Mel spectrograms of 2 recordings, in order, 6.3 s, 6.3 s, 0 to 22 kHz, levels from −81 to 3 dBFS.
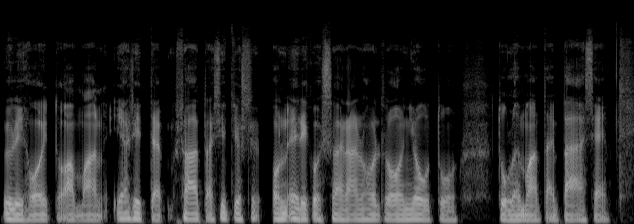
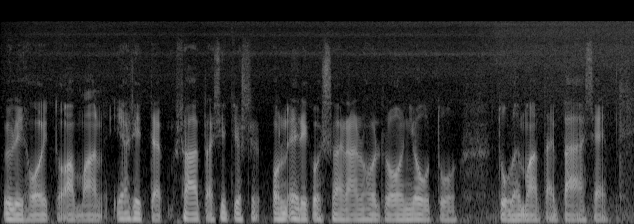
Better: first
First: none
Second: hiss; noticeable; throughout; 15 dB below the speech

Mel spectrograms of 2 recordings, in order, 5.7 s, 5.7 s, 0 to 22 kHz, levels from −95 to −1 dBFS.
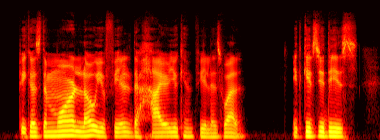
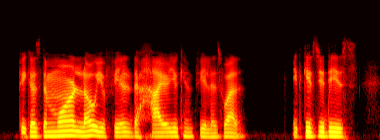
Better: first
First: none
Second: muffled; very; fading above 2.5 kHz

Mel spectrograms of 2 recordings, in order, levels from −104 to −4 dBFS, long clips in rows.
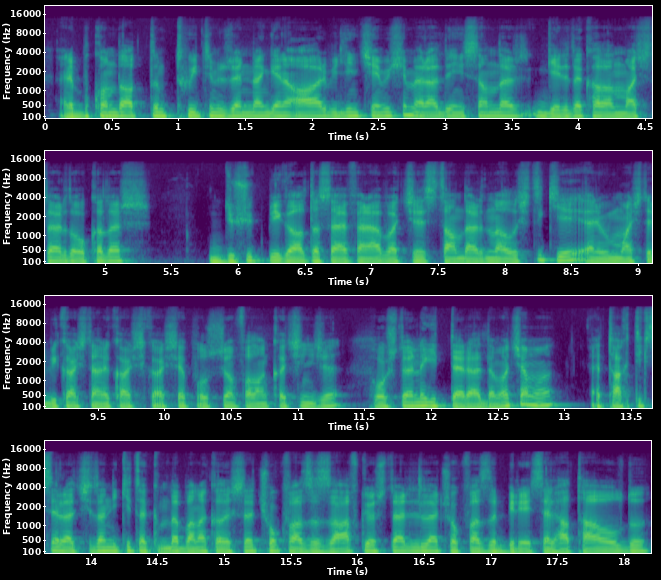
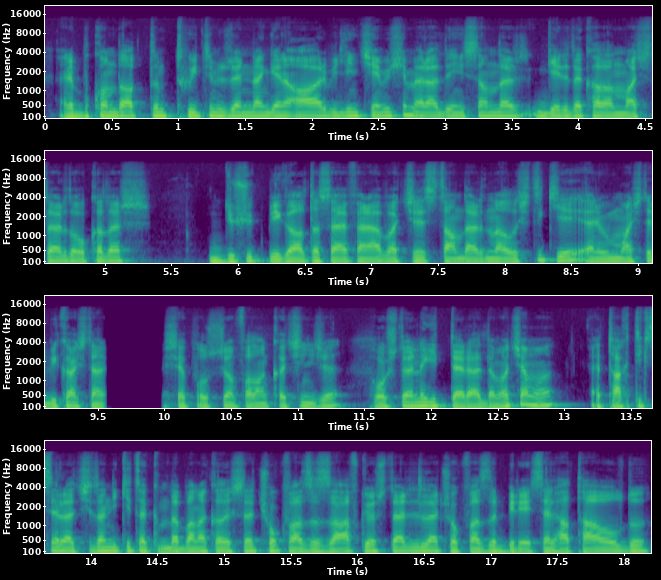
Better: first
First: none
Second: audio cutting out; at 9.5 s

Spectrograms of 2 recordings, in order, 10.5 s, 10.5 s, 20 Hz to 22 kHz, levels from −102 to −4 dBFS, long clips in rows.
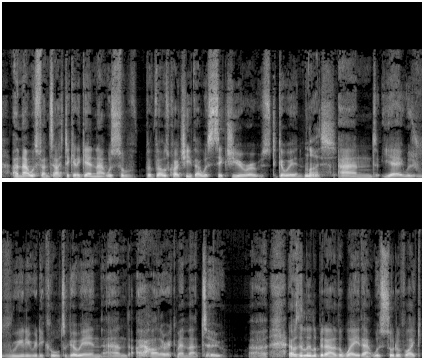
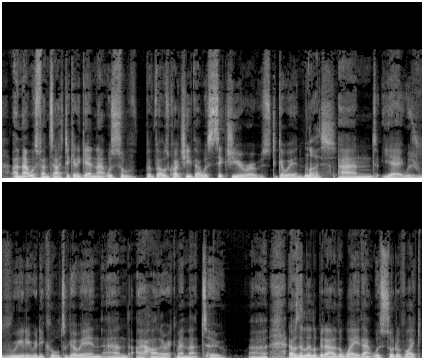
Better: second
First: thin; very; fading below 350 Hz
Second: none

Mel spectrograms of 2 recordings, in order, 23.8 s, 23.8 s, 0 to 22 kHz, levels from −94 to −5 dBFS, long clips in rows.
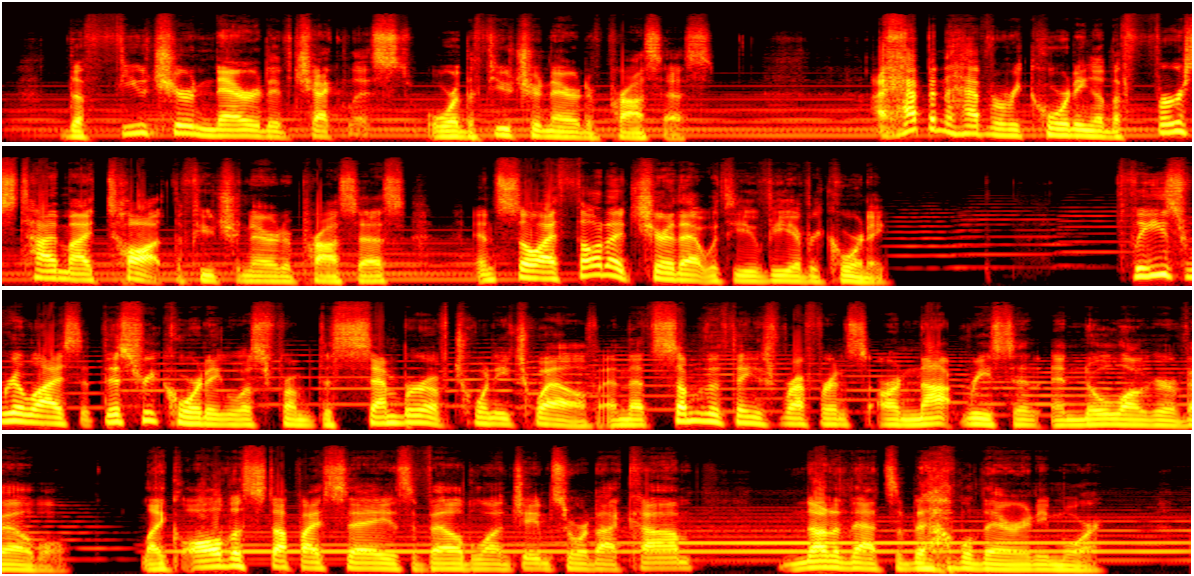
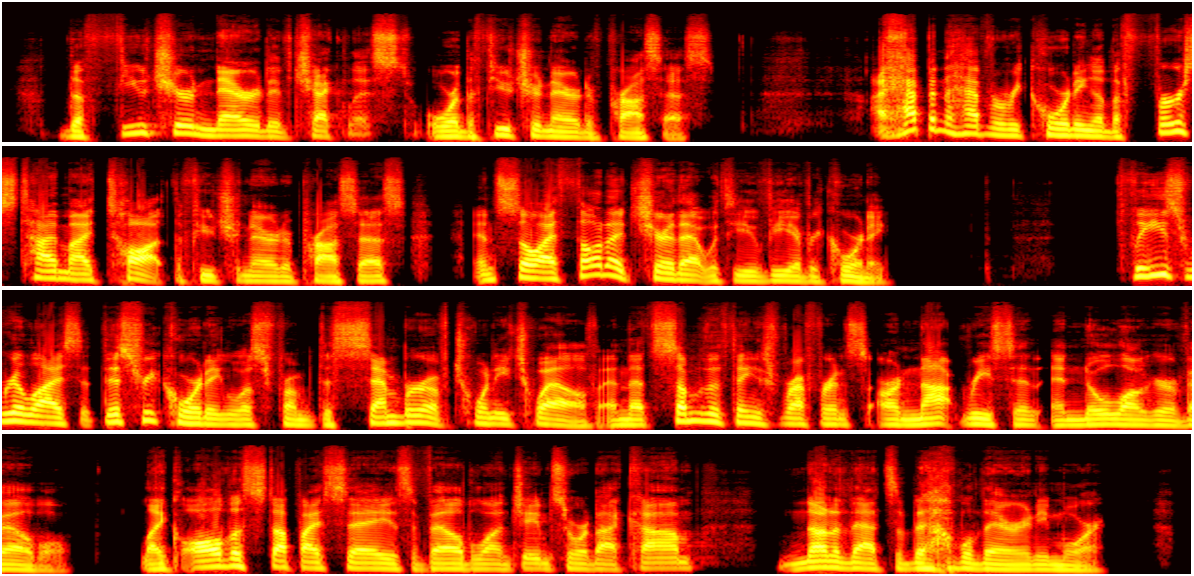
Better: second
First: background music; noticeable; throughout; 15 dB below the speech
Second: none

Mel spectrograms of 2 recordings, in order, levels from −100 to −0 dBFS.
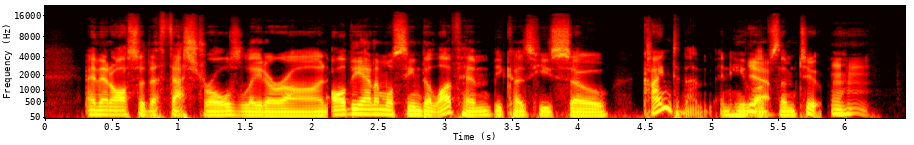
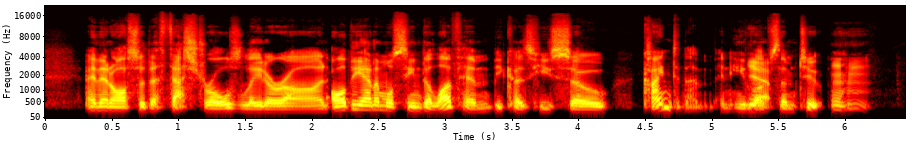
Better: first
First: none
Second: thin; very; fading below 300 Hz

